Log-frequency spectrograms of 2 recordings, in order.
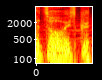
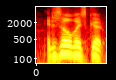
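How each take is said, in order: First: It is said in a gruff Worgen character voice. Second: It is said in the speaker's normal voice.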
